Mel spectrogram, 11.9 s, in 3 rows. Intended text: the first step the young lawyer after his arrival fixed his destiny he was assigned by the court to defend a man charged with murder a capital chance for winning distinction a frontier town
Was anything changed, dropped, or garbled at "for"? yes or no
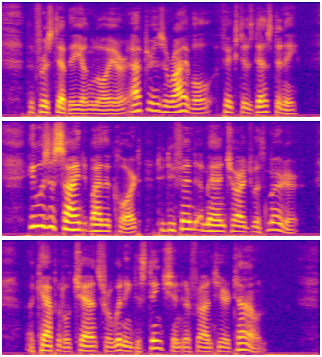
no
